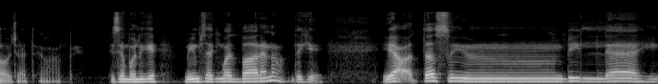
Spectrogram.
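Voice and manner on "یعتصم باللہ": "یعتصم باللہ" drawn out very slowly, the م of یعتصم hidden in a nasal hum before ب; teacher recites "یعتصم باللہ" slowly for students to copy, long nasal hum on the م; recited with ikhfa. Shown as a demonstration. Teacher models the ikhfa in "یعتصم باللہ" for students, slow nasal hum. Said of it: "دھیان سنیے میری آواز".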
